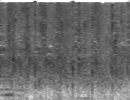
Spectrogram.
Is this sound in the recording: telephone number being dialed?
no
